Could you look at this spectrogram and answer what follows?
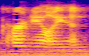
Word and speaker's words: carnelian: Carnelian, I hope I pronounced that right.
